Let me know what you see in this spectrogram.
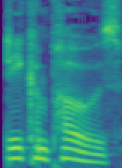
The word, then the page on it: decompose: American English; oʊ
